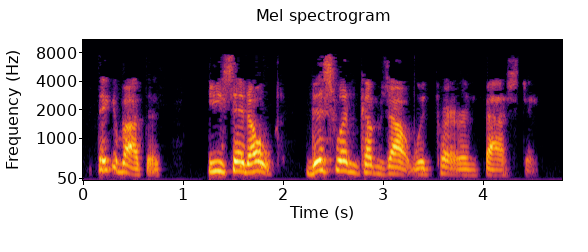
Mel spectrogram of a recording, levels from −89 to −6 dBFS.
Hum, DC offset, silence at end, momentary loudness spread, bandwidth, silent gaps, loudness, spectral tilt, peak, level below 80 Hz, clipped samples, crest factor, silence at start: none; under 0.1%; 0.3 s; 14 LU; 7.8 kHz; none; -18 LUFS; -5.5 dB/octave; -2 dBFS; -66 dBFS; under 0.1%; 16 dB; 0.15 s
